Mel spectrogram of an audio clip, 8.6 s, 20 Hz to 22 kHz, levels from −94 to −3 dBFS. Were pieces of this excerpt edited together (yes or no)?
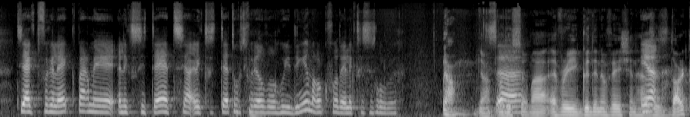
yes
